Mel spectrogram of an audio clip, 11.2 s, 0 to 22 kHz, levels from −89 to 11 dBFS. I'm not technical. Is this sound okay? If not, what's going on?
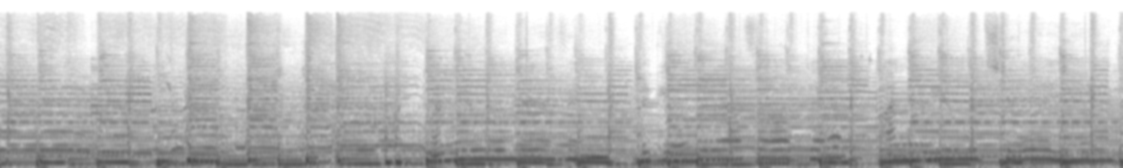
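Yes, from a technical standpoint the recording holds together without any audible problems in the signal itself.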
